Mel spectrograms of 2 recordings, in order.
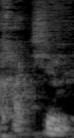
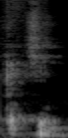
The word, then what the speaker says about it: Kachin: Not Kachin, Kachin.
